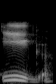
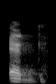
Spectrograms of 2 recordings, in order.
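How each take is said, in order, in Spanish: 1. La vocal es larga, como el nombre de la letra. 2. La vocal es corta, como en egg. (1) "yo no digo" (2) "Es un sonido corto de la E"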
